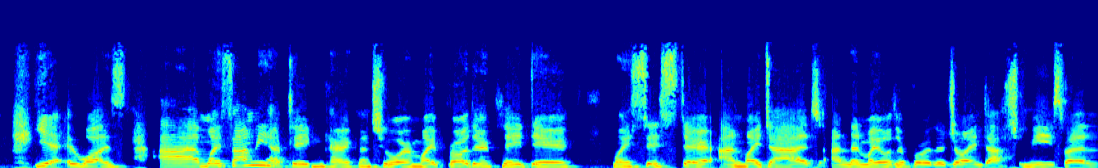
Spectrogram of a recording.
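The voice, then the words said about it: Irish Waterford accent. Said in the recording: “that's not really a Tipperary accent I'm listening to, is it? ... It's a Take Waterford accent.”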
